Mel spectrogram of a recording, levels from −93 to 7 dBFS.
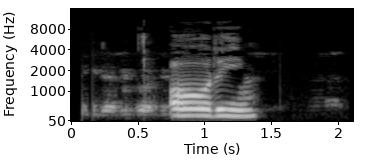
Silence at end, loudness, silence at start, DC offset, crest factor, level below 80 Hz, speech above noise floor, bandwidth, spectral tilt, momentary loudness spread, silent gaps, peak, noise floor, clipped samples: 0.75 s; -17 LUFS; 0.25 s; under 0.1%; 16 dB; -76 dBFS; 43 dB; 7 kHz; -7.5 dB/octave; 22 LU; none; -4 dBFS; -60 dBFS; under 0.1%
